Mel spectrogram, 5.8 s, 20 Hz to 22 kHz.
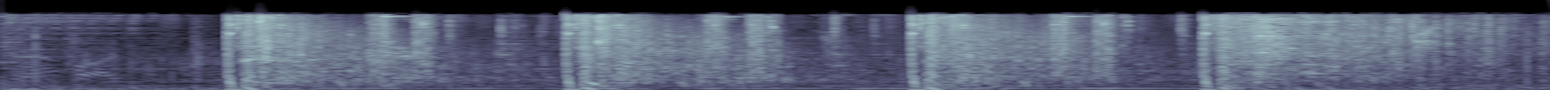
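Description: Gunfire in The Outer Worlds 2 comes as four loud, sharp shots spaced about a second apart, each one ringing out and decaying over a low steady game hum.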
